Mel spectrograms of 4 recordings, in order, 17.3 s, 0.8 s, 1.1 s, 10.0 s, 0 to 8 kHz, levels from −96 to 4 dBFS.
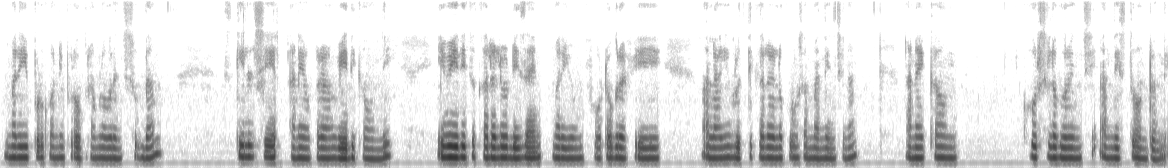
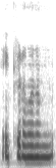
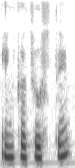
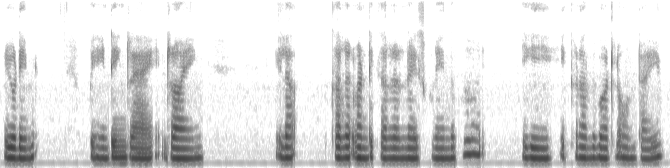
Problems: none marked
